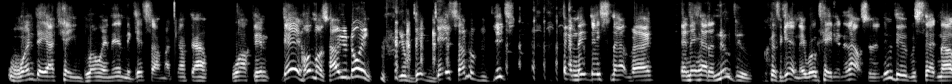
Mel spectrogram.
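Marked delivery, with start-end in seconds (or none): 4.2-7.7 teasing, put-on Indian accent, pitched up. Retelling walking into a store and ribbing the workers: put-on indian accent. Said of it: "with the accent".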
